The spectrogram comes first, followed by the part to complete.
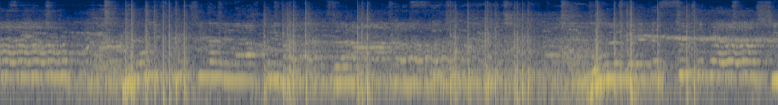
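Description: Aerial fireworks bursting overhead in clusters of sharp bangs and crackles, starting about a second and a half in and recurring every second or two, over loud music with sustained, gliding notes.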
